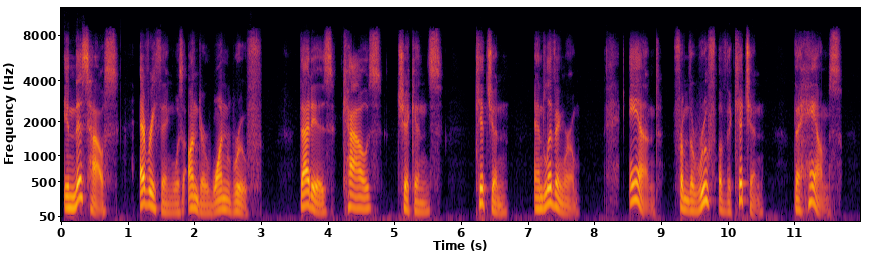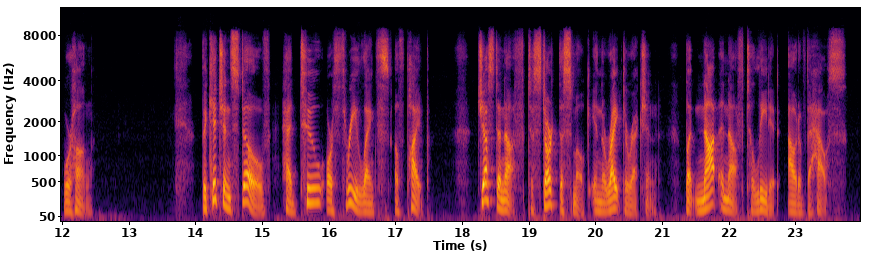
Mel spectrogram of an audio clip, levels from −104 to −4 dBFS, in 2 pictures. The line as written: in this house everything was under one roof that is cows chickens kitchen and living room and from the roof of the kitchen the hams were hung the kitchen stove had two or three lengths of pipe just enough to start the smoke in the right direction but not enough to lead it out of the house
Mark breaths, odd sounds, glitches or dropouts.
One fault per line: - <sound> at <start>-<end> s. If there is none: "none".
none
